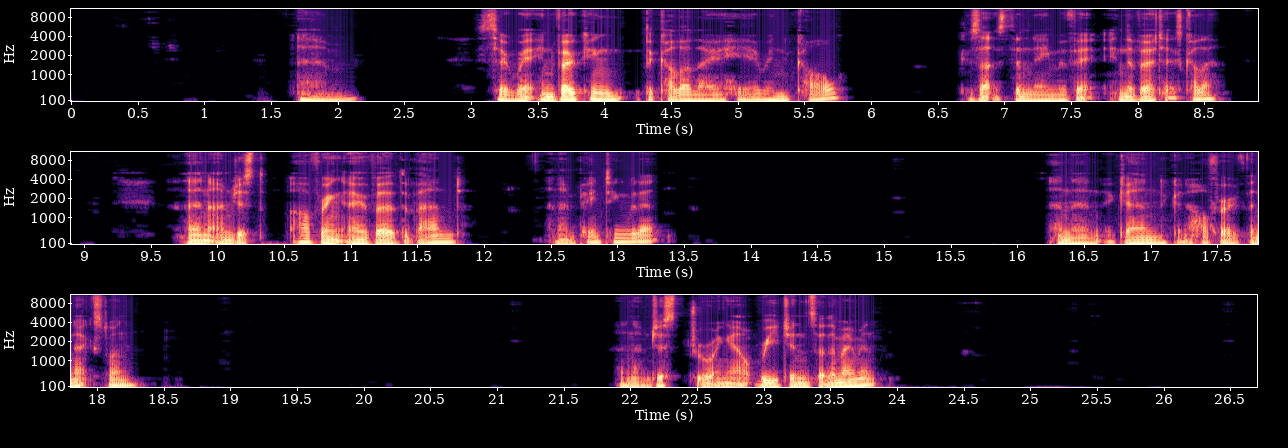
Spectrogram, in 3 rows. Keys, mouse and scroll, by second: 0.0-0.9 scroll up 3, 1.1-3.6 middle drag, 3.6 click, 6.7 click, 8.5-10.0 middle drag, 10.0 e, 12.5-15.4 drag, 16.6 e, 19.1-21.6 drag, 23.3 e, 25.4-26.7 drag.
